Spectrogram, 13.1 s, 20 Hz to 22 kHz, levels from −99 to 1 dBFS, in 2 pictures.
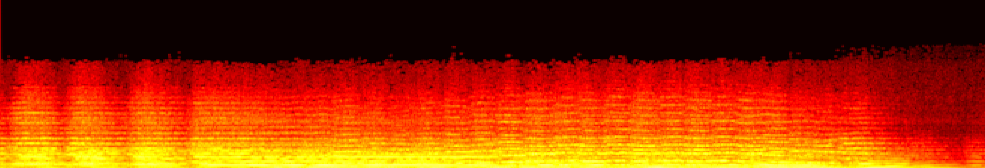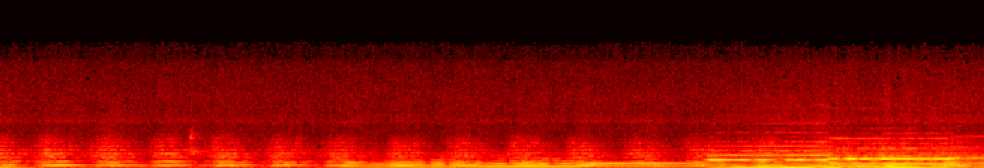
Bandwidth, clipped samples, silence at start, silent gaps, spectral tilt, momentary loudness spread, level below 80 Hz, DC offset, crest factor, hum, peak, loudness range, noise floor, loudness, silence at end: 12.5 kHz; under 0.1%; 0 s; none; -5 dB/octave; 23 LU; -28 dBFS; under 0.1%; 16 dB; none; -2 dBFS; 22 LU; -44 dBFS; -15 LUFS; 0 s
